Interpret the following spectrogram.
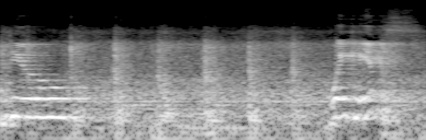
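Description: A person's voice in short phrases near the start and again near the end. Under it are soft, regular thuds of footsteps on a treadmill belt, about two a second.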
